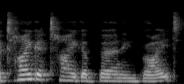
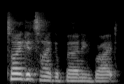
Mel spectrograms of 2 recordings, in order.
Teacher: the plosive alliteration of the B to really kind of bring that impact and that force to the first line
